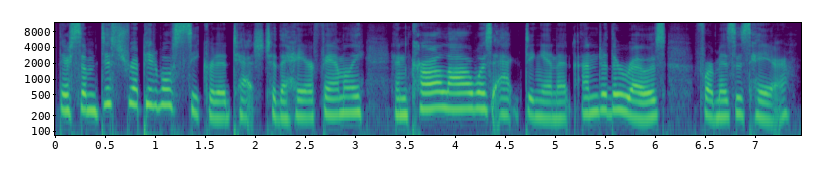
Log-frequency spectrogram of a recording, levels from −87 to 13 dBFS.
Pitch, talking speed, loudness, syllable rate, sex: 230 Hz, 170 wpm, -17 LUFS, 5.3 syllables/s, female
